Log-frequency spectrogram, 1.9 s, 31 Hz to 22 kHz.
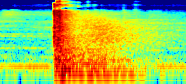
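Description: The hood of a 1957 Chevrolet Bel Air is shut with a single loud, close metallic slam that rings and fades over about a second after a brief quiet lead-in.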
